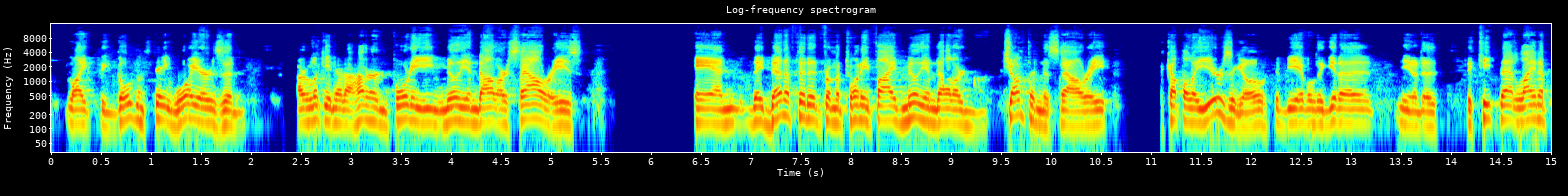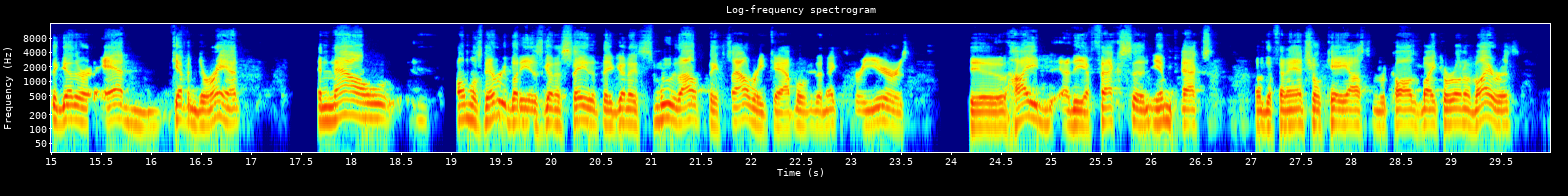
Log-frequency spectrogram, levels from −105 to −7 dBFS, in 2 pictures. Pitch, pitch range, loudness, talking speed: 135 Hz, 125-150 Hz, -26 LUFS, 165 wpm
